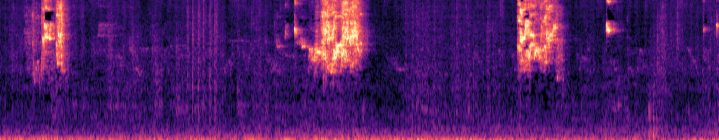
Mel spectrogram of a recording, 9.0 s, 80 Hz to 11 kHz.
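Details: Breeding-aviary lovebirds, October 2024: three short, harsh high-pitched screechy bursts spaced a couple of seconds apart, with a few thin chirps in between over quiet background.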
